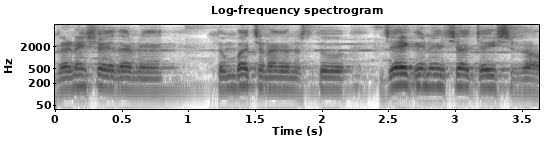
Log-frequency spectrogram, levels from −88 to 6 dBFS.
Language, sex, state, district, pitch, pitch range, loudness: Kannada, male, Karnataka, Shimoga, 145 Hz, 140-170 Hz, -20 LUFS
